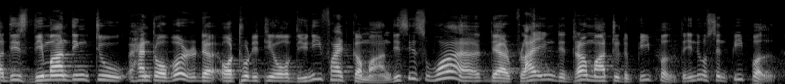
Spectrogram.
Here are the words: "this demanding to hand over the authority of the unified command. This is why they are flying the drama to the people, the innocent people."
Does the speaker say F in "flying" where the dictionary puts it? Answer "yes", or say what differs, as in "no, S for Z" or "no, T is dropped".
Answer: no, P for F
